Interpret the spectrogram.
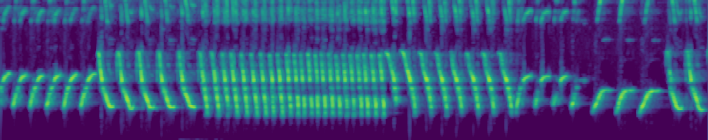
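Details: Long rolling canary song used to teach young canaries to sing. Repeated sharp, falling whistled notes lead into a dense, fast buzzy roll lasting about two seconds, then quick chirps and sweeping notes.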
